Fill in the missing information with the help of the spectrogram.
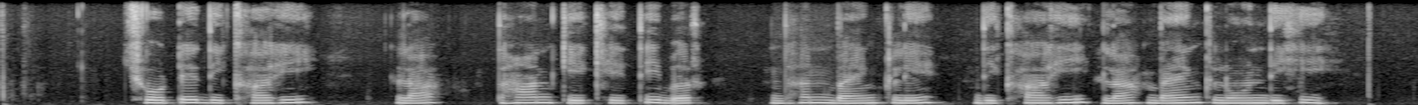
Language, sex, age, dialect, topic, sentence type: Chhattisgarhi, female, 25-30, Eastern, agriculture, question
